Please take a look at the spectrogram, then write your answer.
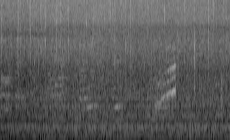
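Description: Garlic and onion sizzle steadily in hot oil with ginger in a home kitchen pan, making a dense, continuous frying hiss. A few faint clinks of utensils ring out over the sizzle.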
